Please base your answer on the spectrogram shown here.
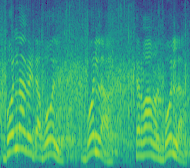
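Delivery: put-on high, insistent urging of a shy child; coaxing relative. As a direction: imitate a relative prodding a kid to speak.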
